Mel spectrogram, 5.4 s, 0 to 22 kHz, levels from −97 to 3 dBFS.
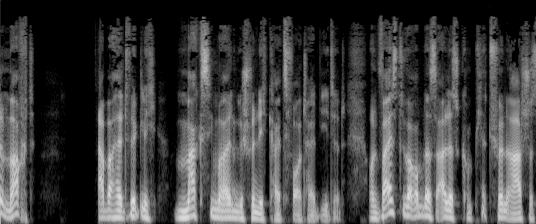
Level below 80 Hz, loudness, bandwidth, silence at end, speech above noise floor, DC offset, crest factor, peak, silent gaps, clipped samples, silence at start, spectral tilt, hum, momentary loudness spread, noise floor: -46 dBFS; -18 LUFS; 16.5 kHz; 0 s; 58 dB; under 0.1%; 16 dB; -2 dBFS; none; under 0.1%; 0 s; -5.5 dB/octave; none; 13 LU; -75 dBFS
